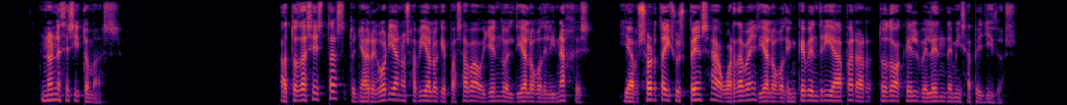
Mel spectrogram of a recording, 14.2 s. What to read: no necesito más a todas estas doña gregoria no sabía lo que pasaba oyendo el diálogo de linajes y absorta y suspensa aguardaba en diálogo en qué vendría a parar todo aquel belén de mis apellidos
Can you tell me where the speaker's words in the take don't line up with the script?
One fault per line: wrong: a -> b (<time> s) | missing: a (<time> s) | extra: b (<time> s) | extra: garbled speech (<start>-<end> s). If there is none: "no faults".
no faults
